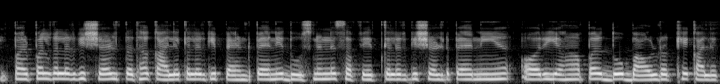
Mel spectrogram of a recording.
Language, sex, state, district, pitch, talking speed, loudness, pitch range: Hindi, female, Chhattisgarh, Sukma, 240 Hz, 210 wpm, -12 LUFS, 230-250 Hz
